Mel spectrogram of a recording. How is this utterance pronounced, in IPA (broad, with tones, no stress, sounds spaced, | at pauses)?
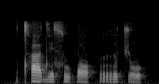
tʰ a˦˨ d e˦ s u˨˦ p ɔ˨ | r ʊ˦ t͡ʃ o˨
